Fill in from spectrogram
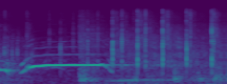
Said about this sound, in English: Cold, wet and hungry, the little boy was allowed a few Oreos and a Snickers bar, then taken to hospital where he was greeted with a cheer.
